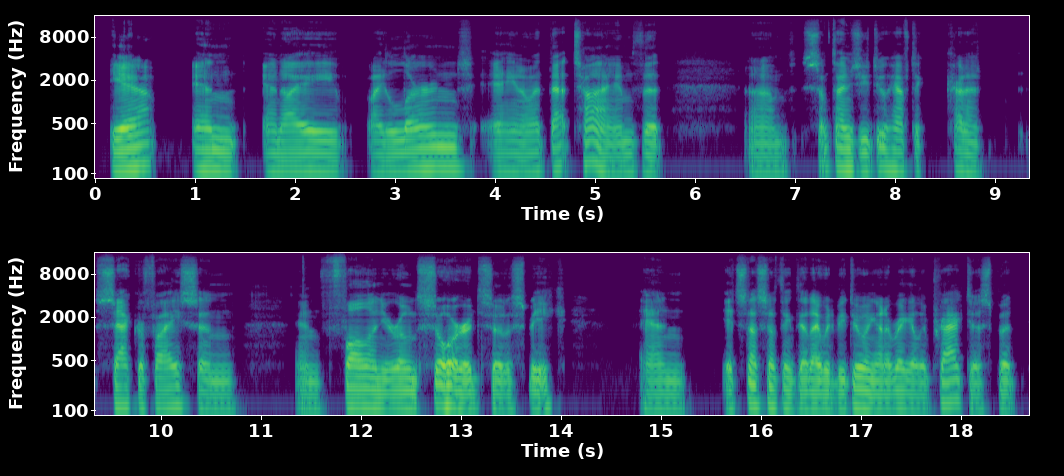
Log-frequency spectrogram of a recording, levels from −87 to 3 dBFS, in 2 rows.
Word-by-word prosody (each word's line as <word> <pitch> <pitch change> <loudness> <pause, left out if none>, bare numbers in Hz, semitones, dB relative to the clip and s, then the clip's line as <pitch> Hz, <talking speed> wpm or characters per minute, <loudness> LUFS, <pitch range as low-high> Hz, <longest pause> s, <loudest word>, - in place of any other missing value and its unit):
Yeah, 115 +5 +6 0.4
and 105 -2 0 0.2
and 100 0 -4
I 100 0 +1 0.3
I 95 0 -1
learned, 110 +4 +1 0.3
eh, 100 0 -3
you 95 0 -4
know, 95 +1 -3
at 100 -1 -6
that - - +1
time 90 +1 -1
that, 90 -1 0 0.9
um, 90 0 -5
sometimes 110 -3 0
you 100 0 -2
do 115 +4 -3
have 100 -2 0
to - - -9 0.3
kinda 95 -4 -2 0.5
sacrifice 105 0 0
and 85 -1 -3 0.6
and 85 0 -6
fall 105 +3 +2
on 100 -1 +2
your 95 +1 +2
own 95 -1 +2
sword, 95 -6 +5
so 85 - 0
to 90 +1 -3
speak. 100 +3 -3 0.7
And 85 -1 -3 0.3
it's - - -3
not 115 -3 +4
something 100 -4 -1
that 90 +1 +2
I 90 - +8
would 90 -2 +1
be 90 - -1
doing 95 0 +3
on 85 - +2
a 85 - +1
regular 90 -3 0
practice, 125 - 0
but, - - -2
95 Hz, 145 wpm, -24 LUFS, 90-105 Hz, 0.9 s, I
